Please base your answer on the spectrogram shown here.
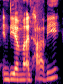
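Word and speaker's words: India Mahdavi: Is India Madhavi, I believe is how you pronounce her name.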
